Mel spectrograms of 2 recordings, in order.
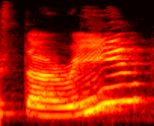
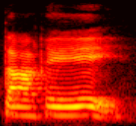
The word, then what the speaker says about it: Staré: So online I see a lot of people saying starine. I'm like, maybe because the H is printed low, but it's pronounced Staré. Okay, it's Staré.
